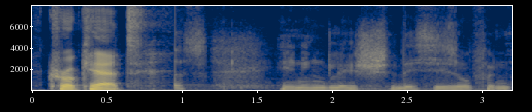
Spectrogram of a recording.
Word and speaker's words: croquette: Croquettes, with an emphasis on the second syllable.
